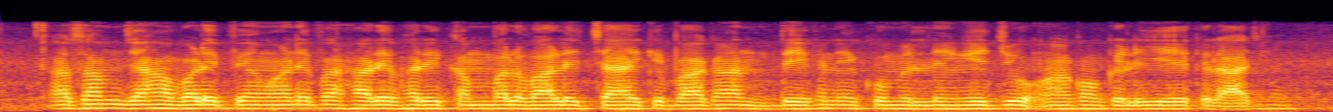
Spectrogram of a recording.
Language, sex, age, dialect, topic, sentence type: Hindi, male, 18-24, Awadhi Bundeli, agriculture, statement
